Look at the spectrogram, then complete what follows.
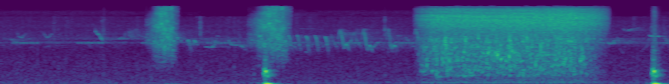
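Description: Cartoon sound effects over a faint chirping insect-and-bird ambience: a short swish, a knock about two seconds in, then a garden hose spraying water for about a second and a half.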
